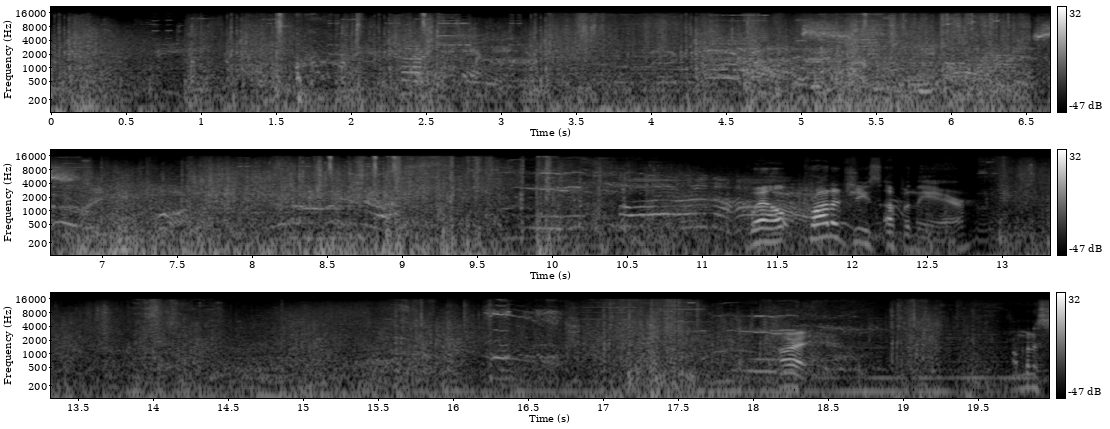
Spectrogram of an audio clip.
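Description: Rapid gunfire blasts loudly and repeatedly.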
